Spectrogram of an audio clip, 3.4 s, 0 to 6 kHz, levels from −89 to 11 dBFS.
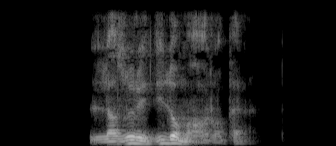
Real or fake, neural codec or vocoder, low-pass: real; none; 5.4 kHz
